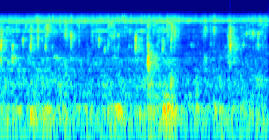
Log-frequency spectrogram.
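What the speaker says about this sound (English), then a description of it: "wash these squash" Tap water runs steadily into a sink while yellow squash are washed under it, a close, continuous splashing hiss with small bursts as the squash moves through the stream.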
